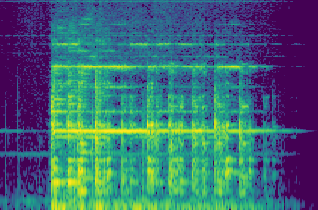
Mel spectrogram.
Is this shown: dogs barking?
no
